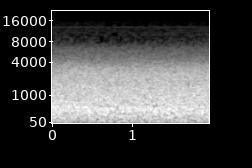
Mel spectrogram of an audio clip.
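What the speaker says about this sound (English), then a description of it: "I think that's a substantial waterfall over there." A substantial waterfall at Umpqua Hot Springs, heard as a steady broadband roar of falling water, continuous and even, with no voices.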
